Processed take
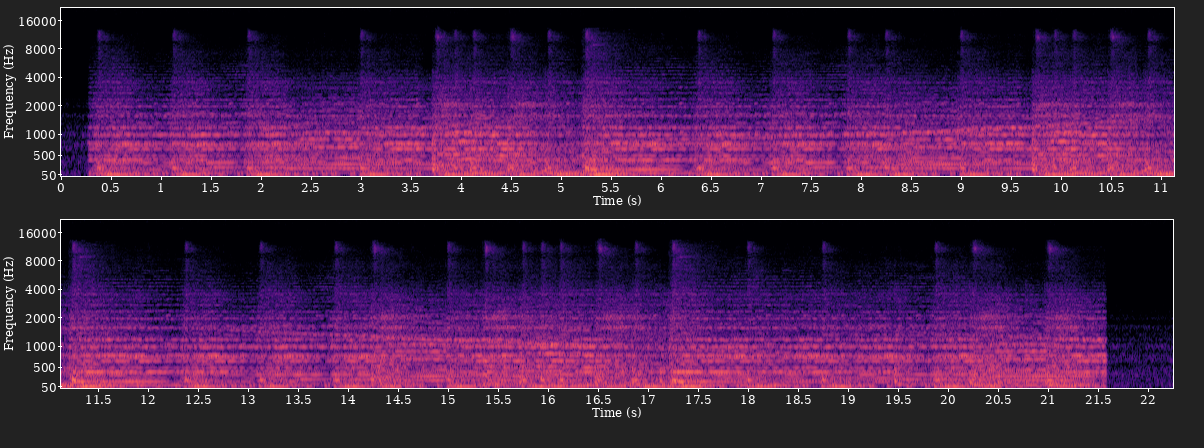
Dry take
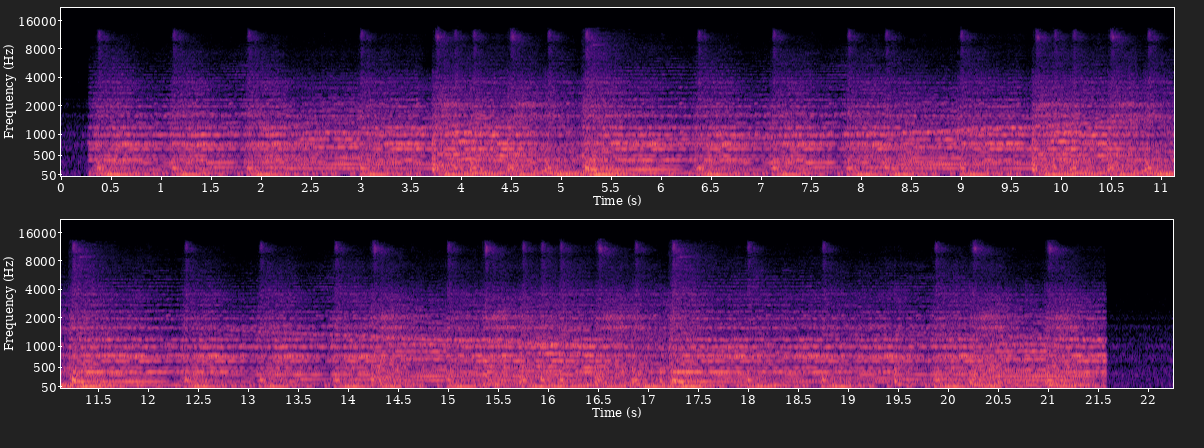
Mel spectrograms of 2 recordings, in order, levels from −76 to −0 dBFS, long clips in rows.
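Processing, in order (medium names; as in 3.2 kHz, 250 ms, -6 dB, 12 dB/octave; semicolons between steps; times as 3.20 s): added noise violet -57 dBFS; trim -2.5 dB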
